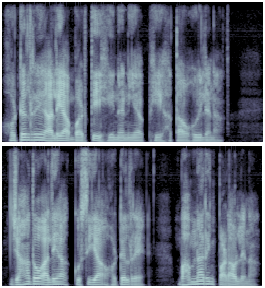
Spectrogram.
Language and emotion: Santali, sad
